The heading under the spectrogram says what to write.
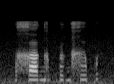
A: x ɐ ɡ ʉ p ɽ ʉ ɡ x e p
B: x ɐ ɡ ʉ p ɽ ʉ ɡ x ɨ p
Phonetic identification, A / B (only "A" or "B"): B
